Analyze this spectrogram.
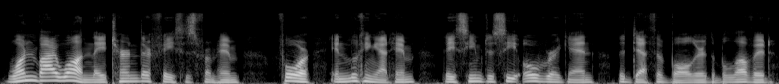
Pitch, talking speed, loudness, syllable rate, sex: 120 Hz, 200 wpm, -20 LUFS, 5.6 syllables/s, male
